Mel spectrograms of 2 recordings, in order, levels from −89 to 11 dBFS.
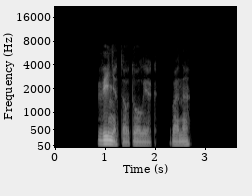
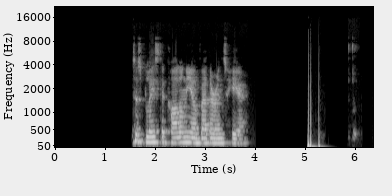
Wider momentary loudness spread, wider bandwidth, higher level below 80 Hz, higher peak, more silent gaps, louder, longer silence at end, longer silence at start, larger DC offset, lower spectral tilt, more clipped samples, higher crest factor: first, 18 LU vs 14 LU; second, 7 kHz vs 7.8 kHz; second, -52 dBFS vs -32 dBFS; second, -10 dBFS vs -2 dBFS; second, 2.03-2.28 s vs 4.00-5.03 s, 5.69-5.84 s; second, -31 LUFS vs -14 LUFS; first, 0.95 s vs 0.35 s; second, 0.85 s vs 1.55 s; neither; first, -9 dB/octave vs -7 dB/octave; neither; first, 24 dB vs 16 dB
